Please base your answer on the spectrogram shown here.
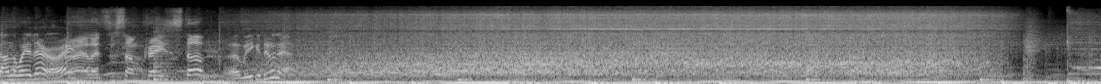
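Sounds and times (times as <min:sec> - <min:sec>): high turbine whine: 0:02.2 - 0:10.2
propeller and engine roar: 0:02.2 - 0:10.2.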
